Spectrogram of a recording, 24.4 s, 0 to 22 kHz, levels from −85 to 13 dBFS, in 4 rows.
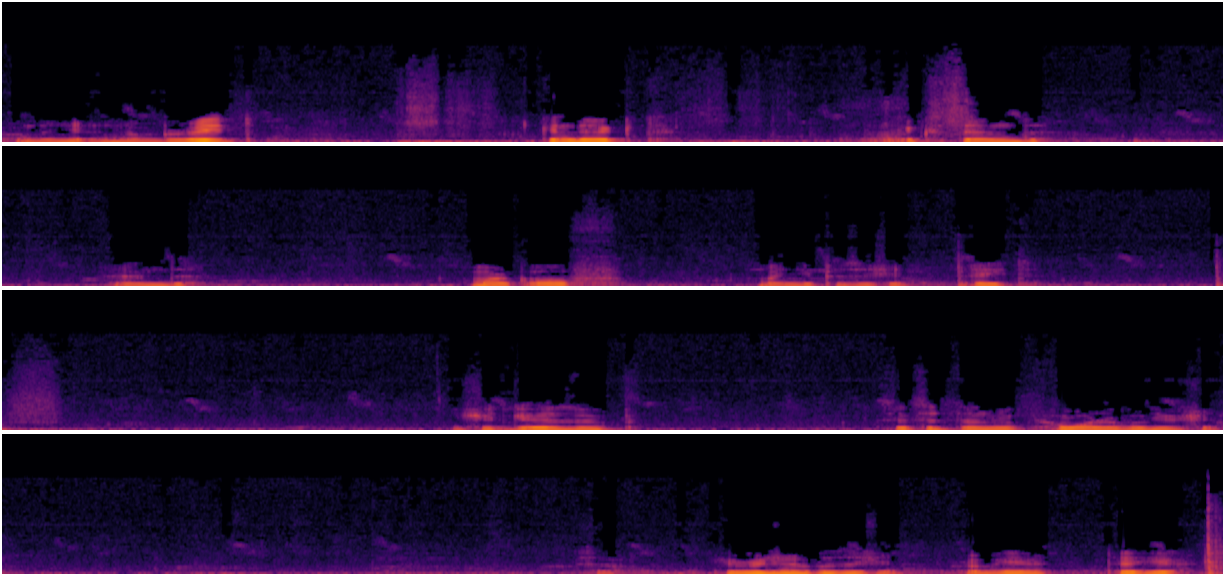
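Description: Damaged data in a compressed stream makes the decoder misread frames and lose sync, producing brief chirps or blips at 4.52, 9.32 and 20.17 seconds.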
